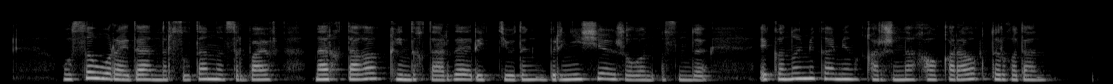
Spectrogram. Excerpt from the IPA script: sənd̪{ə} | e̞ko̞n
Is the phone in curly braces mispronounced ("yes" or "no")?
no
